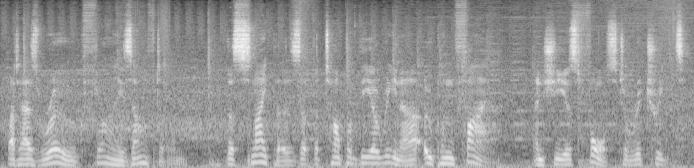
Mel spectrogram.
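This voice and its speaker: A man reading scripted dramatic narration for an audio drama in a measured, suspenseful manner. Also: lowish voice, music in the background, low-quality recording.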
